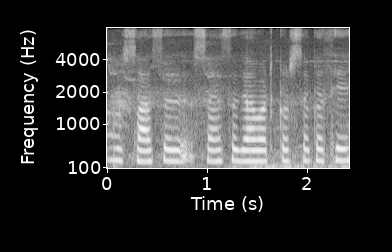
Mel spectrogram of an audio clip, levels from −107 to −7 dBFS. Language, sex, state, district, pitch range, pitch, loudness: Chhattisgarhi, female, Chhattisgarh, Korba, 230-245 Hz, 240 Hz, -17 LUFS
